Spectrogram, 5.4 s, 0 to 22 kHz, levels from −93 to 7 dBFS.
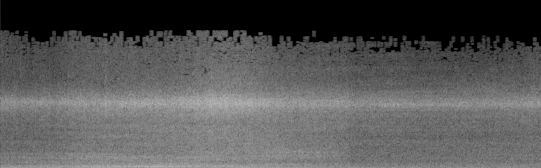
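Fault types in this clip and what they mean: Doubled audio track: from 0.70 to 3.48 s a second full-band copy of the sound trails roughly 150 ms behind, about 5 dB quieter, with no decay or room colour, and it cuts in and out abruptly, likely a slower second capture path or misaligned edit.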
